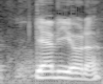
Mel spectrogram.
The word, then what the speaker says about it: Gaviota: and then probably the Hoka Gavoida. Am I saying that right? I have no idea. – Gavoida? – Is that a... – Gaviota. – Gaviota.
